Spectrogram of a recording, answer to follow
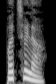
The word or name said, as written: ಪೊಚ್ಚಳ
